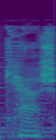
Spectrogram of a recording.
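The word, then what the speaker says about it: cache: for hiding place and the e at the end is silent for example the robbers found a cash of stolen jewelry how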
